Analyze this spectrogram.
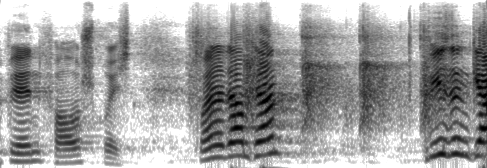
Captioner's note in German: Beifall bei der FDP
